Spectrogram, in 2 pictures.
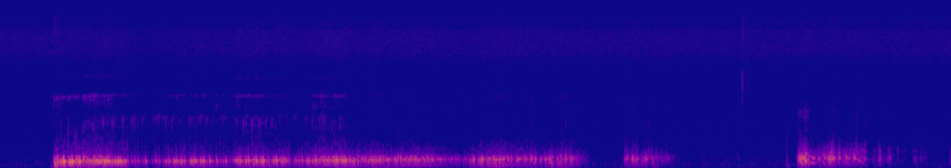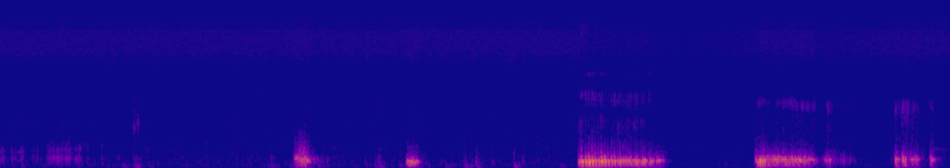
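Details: Woman with white hair, hungry before breakfast: long low rumbling growl, then shorter gurgles and grumbles with pauses, normal hunger stomach growling (borborygmi).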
